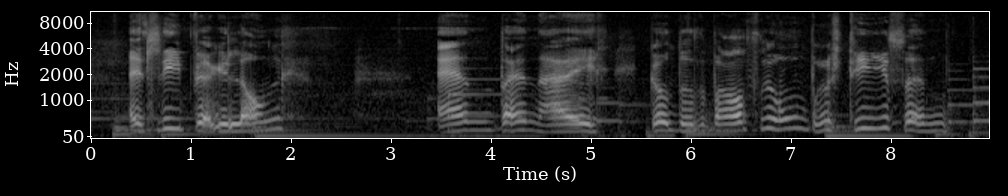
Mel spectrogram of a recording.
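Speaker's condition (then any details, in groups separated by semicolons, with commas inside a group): Multiple sclerosis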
